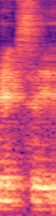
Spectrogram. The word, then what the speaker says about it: MXQ: Just say just say Mixie. It's all right.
